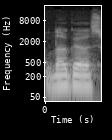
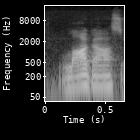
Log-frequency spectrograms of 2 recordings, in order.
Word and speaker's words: Logos: Also, a small note, Logos can be pronounced Logos or Logos. Doesn't matter. We tend to say Logos around people who can't read Greek, so they know it's got O's and not A's in it.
